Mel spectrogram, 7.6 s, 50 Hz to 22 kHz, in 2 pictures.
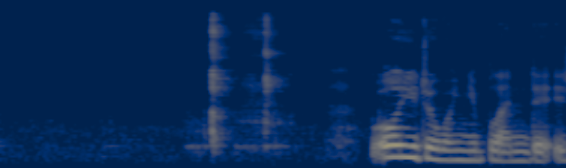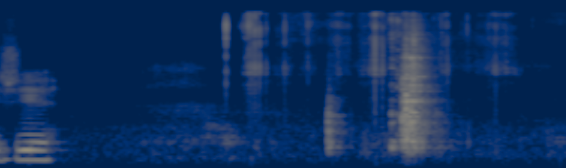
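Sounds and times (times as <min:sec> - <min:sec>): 
speech: 0:02.5 - 0:04.3
soup pan and big jug clinking and scraping as soup is tipped: 0:06.0 - 0:07.2.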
